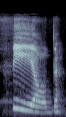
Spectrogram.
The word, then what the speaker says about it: field: we cross it out field field field let's look at the next word we have digraph i e the i is silent the e says its name any other coding in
